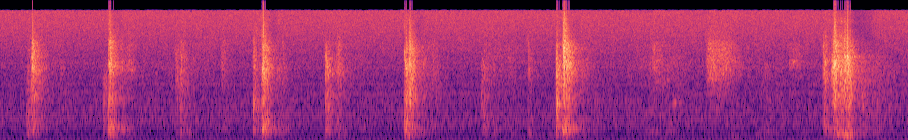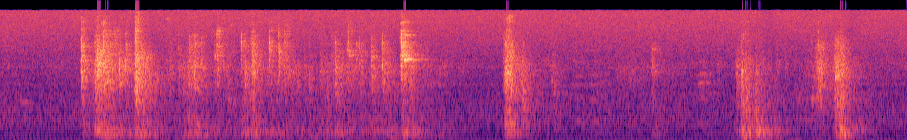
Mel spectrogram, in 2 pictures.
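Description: Window shutters of a dim bedroom being opened by a woman: a series of sharp wooden knocks and clicks, a heavier thud, then a stretch of rattling and creaking before a few final bangs as they swing into place.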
